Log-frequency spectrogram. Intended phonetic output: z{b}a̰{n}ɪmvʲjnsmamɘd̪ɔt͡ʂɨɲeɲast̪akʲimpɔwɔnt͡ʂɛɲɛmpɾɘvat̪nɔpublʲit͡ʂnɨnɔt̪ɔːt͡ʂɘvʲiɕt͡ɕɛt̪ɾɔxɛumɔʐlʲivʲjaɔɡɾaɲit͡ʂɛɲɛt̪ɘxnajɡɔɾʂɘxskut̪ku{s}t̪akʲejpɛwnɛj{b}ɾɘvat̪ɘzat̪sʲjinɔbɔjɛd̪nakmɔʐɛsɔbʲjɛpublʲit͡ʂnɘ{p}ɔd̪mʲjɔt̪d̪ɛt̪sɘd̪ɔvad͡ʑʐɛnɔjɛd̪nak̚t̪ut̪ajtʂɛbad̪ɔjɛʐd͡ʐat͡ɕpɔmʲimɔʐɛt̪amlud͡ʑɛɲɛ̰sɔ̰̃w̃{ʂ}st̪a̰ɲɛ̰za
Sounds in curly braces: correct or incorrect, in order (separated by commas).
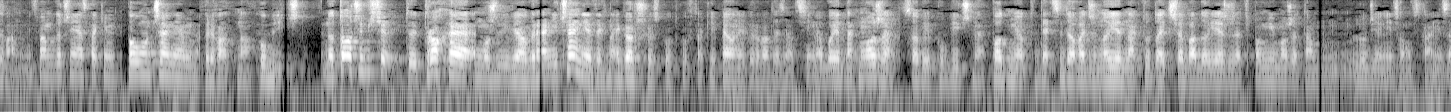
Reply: incorrect, correct, incorrect, incorrect, correct, incorrect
